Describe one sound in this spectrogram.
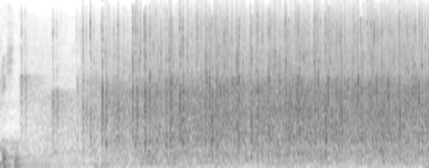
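A large crowd applauds in a big echoing hall, swelling and then holding steady.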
